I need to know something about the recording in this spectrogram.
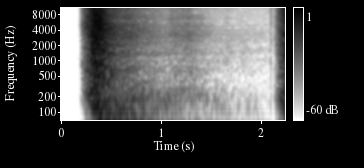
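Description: A single whoosh sound effect for an animated intro: it hits suddenly about a fifth of a second in, with a deep low boom under a hissing sweep that falls in pitch, and fades away over about a second and a half.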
